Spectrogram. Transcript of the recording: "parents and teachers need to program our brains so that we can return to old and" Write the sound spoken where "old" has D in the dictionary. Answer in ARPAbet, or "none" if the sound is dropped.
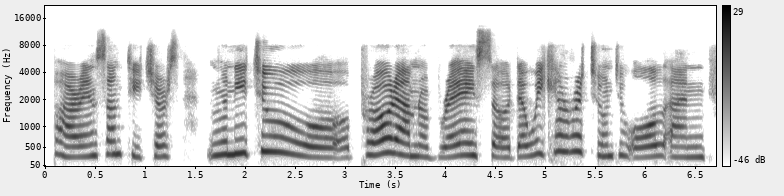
none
